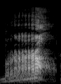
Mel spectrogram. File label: brrrrrr male, Voice; ooh ahh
